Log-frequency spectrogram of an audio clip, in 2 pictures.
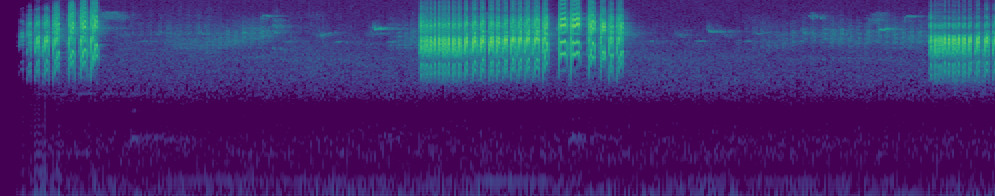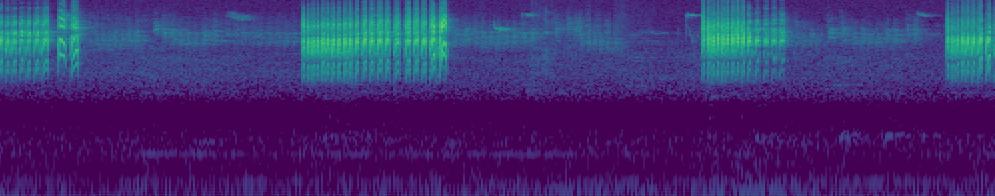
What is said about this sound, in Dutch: Ook de pimpelmees is een holenbroeder. Als wij of een kat of een andere vijand te dicht bij het nest komen, dan klinkt de alarmroep van de ouders.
